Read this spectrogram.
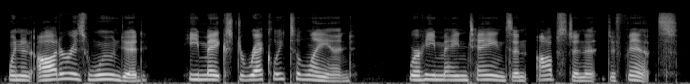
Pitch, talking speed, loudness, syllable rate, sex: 205 Hz, 140 wpm, -17 LUFS, 4.9 syllables/s, female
